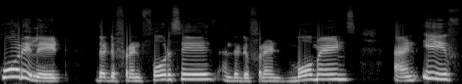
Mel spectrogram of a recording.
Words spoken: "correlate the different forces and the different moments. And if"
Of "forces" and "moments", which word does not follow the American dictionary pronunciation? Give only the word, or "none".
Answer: none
